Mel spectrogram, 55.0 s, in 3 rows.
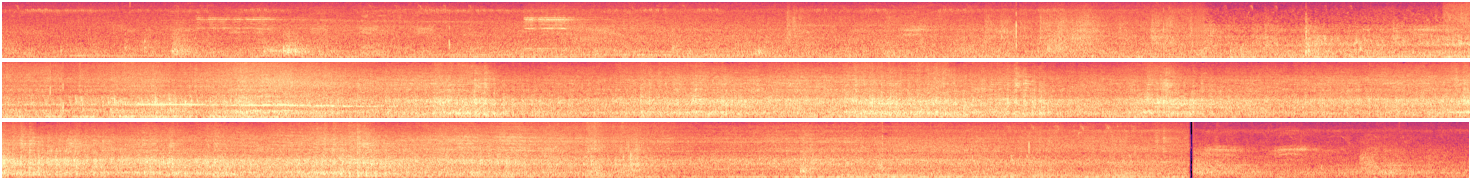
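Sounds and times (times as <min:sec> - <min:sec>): train rumble: 0:00.0 - 0:55.0
wheels clacking over rail joints: 0:12.3 - 0:51.6.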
